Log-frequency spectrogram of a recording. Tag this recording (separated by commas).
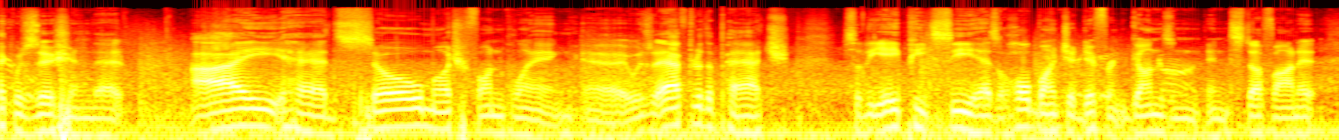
Vehicle, Speech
